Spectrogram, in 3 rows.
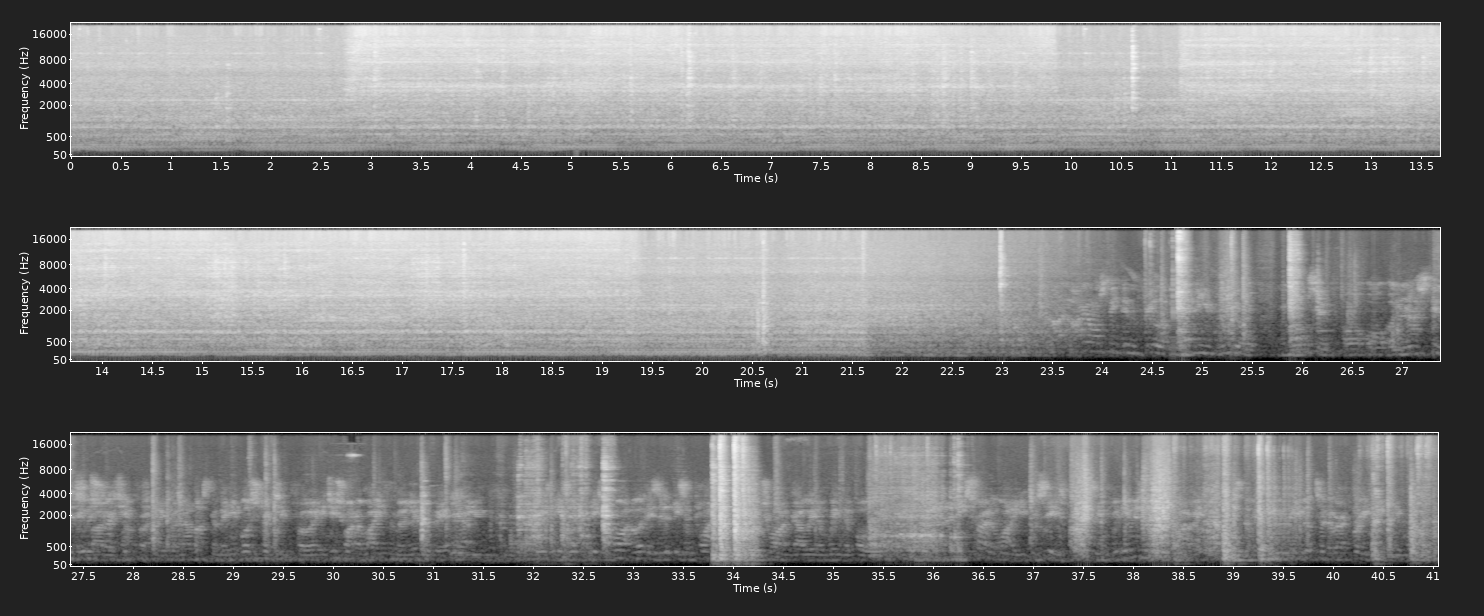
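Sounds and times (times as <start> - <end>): belt grinder motor hum: 0.0 - 23.5
harsh hiss of grinding: 2.6 - 19.8.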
